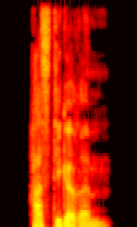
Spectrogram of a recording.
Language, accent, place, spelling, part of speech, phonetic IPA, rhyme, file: German, Germany, Berlin, hastigerem, adjective, [ˈhastɪɡəʁəm], -astɪɡəʁəm, De-hastigerem.ogg
- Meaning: strong dative masculine/neuter singular comparative degree of hastig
